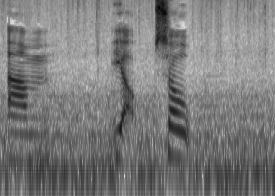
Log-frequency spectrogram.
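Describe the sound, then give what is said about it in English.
A steady wash of rain patters on a car windshield throughout, in sunny weather with rain, with a few short, rising and falling vocal sounds briefly cutting in over it. “Oh, can you hear the raindrops falling on my windshield?”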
